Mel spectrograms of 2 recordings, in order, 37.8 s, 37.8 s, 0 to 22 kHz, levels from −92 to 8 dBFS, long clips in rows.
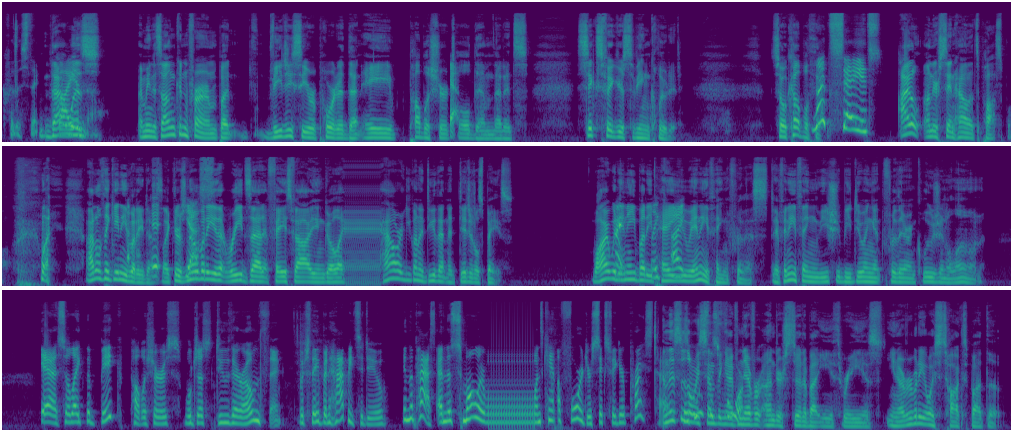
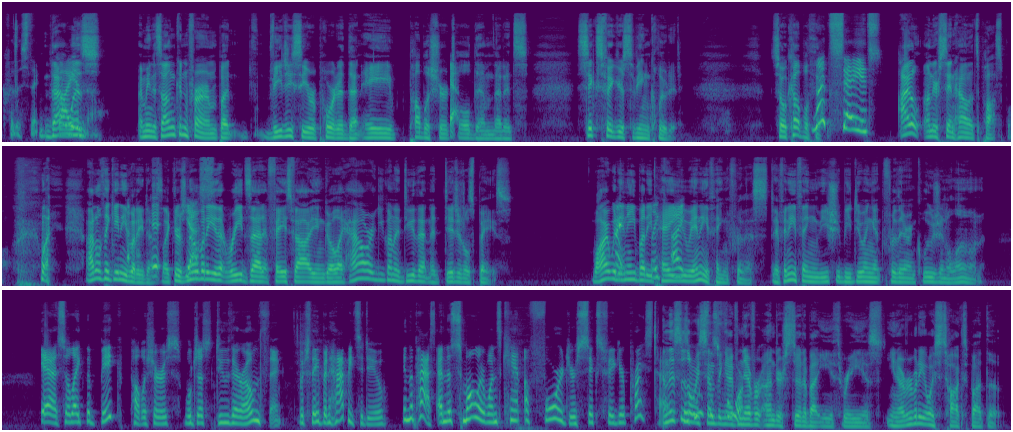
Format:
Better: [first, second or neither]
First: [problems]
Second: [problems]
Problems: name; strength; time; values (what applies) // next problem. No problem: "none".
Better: second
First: audio freezing; at 17 s and at 31 s for 0.5 s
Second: none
